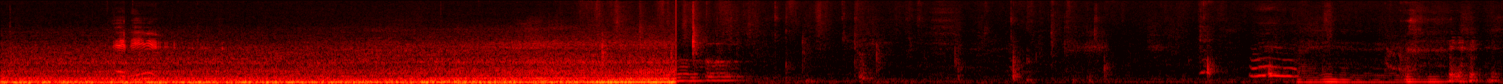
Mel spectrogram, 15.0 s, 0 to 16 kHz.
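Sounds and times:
car engine and road rumble: 0.0s - 6.8s.

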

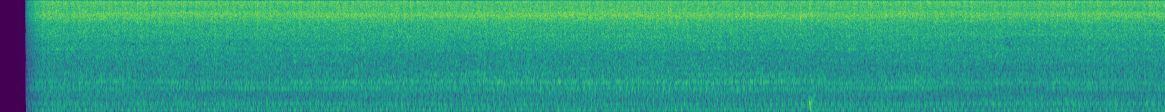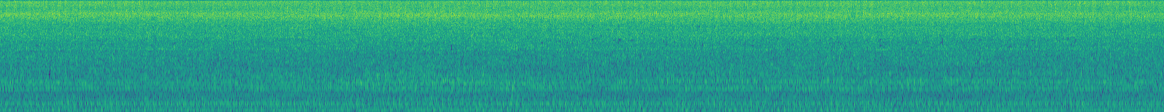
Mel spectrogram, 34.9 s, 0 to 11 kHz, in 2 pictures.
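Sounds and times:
sawmill engine idling: 0.5s - 34.9s
sharp knock: 11.9s - 12.8s.

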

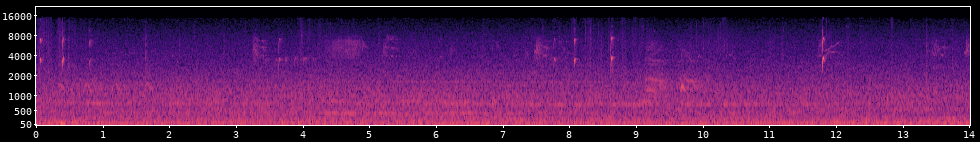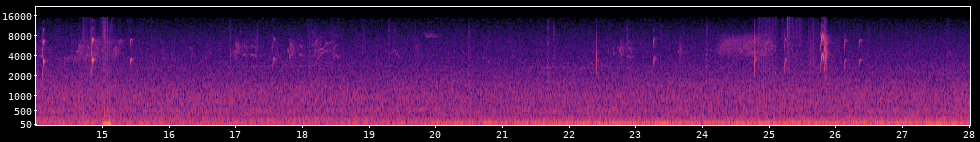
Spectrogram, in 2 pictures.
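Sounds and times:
songbirds chirping: 0.0s - 28.0s
steady low rumble: 0.0s - 28.0s
crow cawing: 9.1s - 10.0s.

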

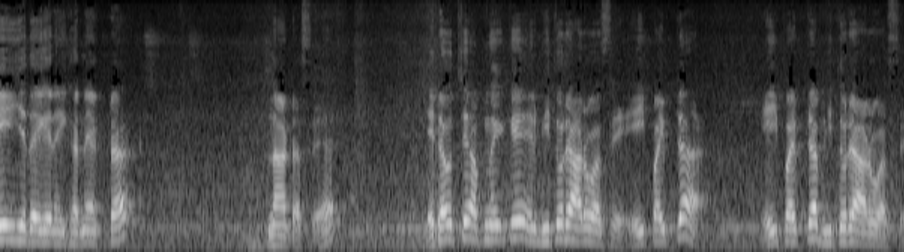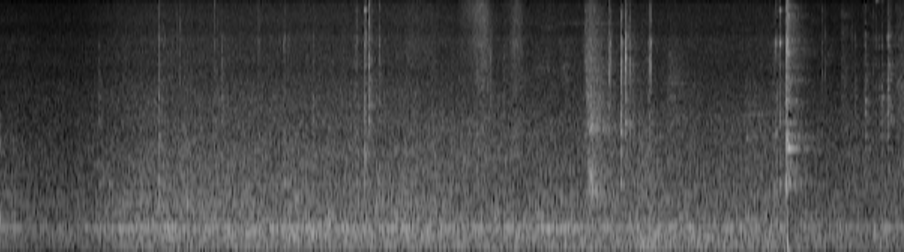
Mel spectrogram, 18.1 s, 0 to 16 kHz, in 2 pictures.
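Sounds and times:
room hum: 0.0s - 18.0s.

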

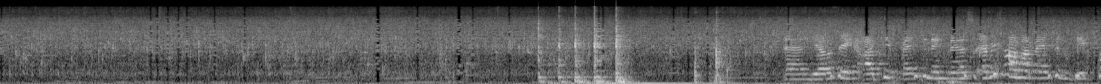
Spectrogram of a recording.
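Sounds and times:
chicken deep-frying in oil: 0.0s - 11.0s
sharp knocks: 5.3s - 7.8s.

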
